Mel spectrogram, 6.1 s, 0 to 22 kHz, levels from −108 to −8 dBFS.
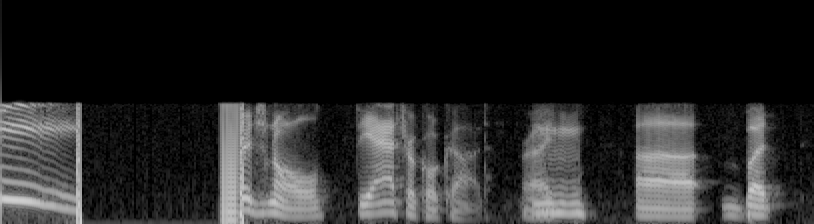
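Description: At 0.57 s a cable pulled and plugged in breaks the signal: a pop, about 1.2 s of near silence, a 0.15 s burst of 50 Hz mains buzz as the plug's tip makes contact, then a second pop at 1.82 s. The waveform shows two spikes bracketing a flat gap. On the spectrogram, broadband vertical lines appear, capped by the 3.8 kHz limit of the telephone coding, with a thin 50 Hz stripe just before the sound returns.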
